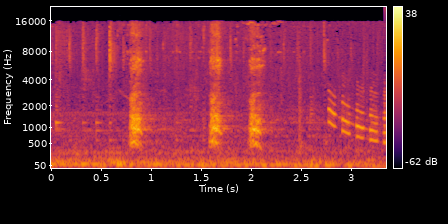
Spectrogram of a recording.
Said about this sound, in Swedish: De passerar Bernt och en skällande Beppe.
